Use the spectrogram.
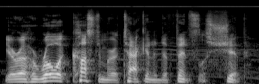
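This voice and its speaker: A man's voice: mid-range voice, lively intonation, a little fast, voice pushed up, natural voice. A man voicing a big, hot-headed, blustering spaceman in a story reading, blunt and boisterous. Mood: scolding. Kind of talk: audiobook character voice.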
